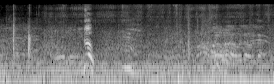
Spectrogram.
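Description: A referee shouts "Go!" once, sharply, to start an arm-wrestling bout, and men's voices call out a couple of seconds later, over a steady low hum.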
